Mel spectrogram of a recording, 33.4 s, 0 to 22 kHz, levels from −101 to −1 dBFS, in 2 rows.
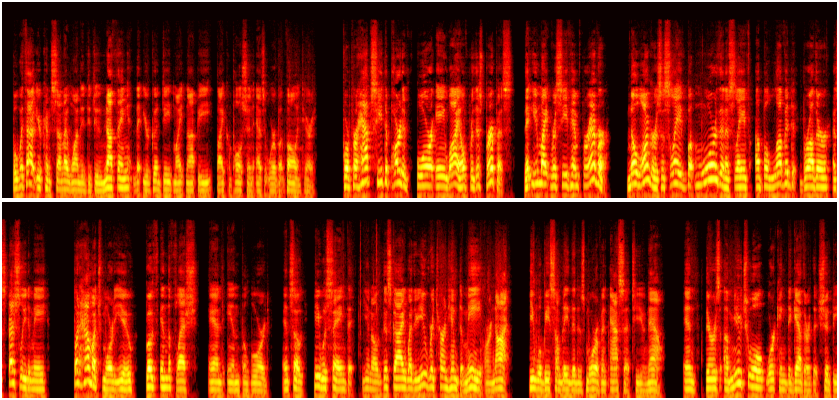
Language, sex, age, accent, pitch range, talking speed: English, male, 50-69, American, 110-155 Hz, 195 wpm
